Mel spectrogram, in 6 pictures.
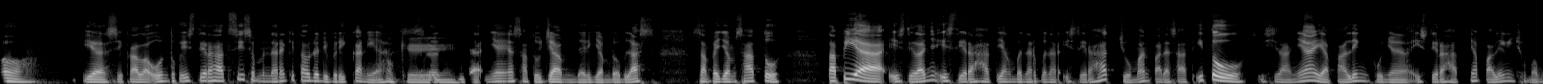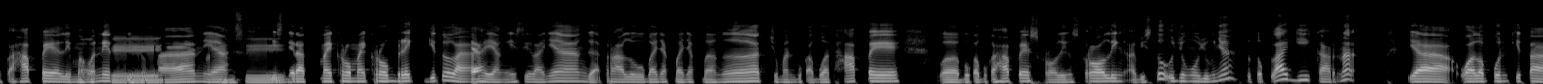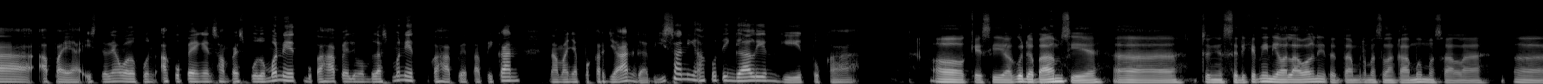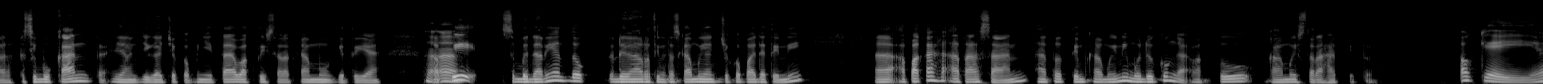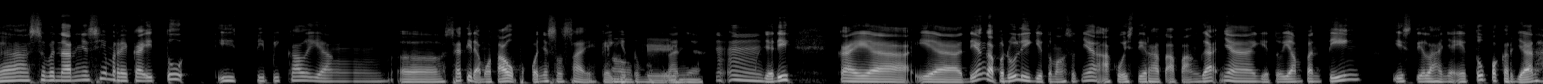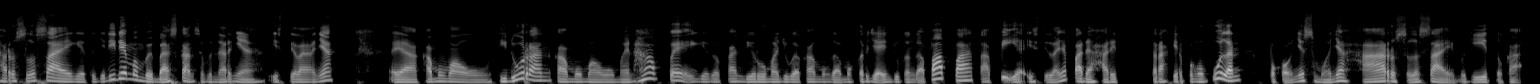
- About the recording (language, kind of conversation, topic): Indonesian, advice, Bagaimana cara menyeimbangkan waktu istirahat saat pekerjaan sangat sibuk?
- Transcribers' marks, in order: in English: "micro-micro break"; in English: "scrolling-scrolling"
